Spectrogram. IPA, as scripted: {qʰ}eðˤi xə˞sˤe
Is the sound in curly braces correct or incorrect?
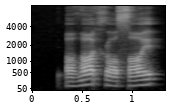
incorrect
